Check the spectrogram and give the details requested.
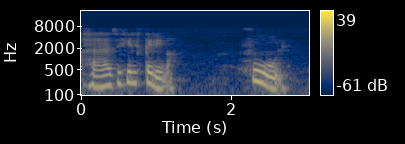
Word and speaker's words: فول: الى نطق هذه الكلمه فول فول فول مددنا النطق في حرف الواو فول حرف الفاء في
